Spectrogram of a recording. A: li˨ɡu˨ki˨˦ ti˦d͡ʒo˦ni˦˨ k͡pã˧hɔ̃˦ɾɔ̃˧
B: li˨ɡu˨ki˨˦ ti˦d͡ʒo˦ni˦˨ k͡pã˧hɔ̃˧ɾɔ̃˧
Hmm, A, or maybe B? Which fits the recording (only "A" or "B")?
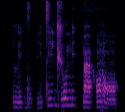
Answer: A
